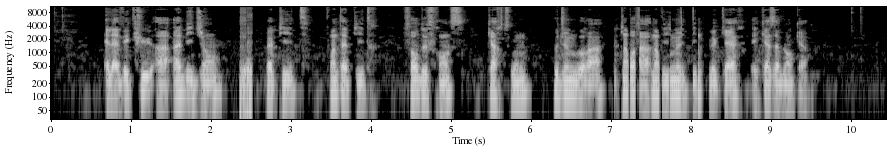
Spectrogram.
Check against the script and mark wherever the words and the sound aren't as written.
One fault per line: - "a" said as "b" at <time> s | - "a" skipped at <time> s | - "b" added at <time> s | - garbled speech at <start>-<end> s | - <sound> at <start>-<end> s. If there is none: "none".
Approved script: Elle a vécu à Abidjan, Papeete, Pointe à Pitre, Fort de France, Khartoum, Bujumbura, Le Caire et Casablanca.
- laugh at 2.4-2.5 s
- garbled speech at 7.0-8.2 s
